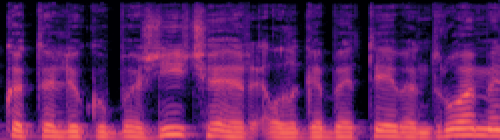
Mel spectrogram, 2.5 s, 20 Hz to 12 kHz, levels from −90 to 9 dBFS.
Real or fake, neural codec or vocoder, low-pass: real; none; 10.8 kHz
